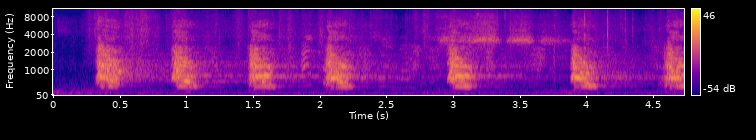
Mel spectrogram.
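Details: Original Mountain Cur squirrel dog barking while squirrel hunting near black walnuts and hickory flats in the last hour of daylight; loud, harsh barks repeated steadily about every half second to second, eight in a row over quiet outdoor background.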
